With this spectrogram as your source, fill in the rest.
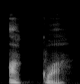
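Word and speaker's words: acqua: آب به ایتالیایی میشه اکوا و تلفظش هست آکوا.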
